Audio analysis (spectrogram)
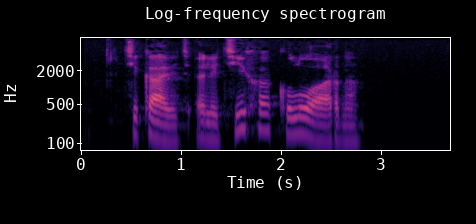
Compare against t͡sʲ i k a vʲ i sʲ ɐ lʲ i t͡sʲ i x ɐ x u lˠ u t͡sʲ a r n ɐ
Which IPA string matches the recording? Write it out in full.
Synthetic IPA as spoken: t͡sʲ i k a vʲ i t͡sʲ ɐ lʲ ɛ t͡sʲ i x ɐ k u lˠ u a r n ɐ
